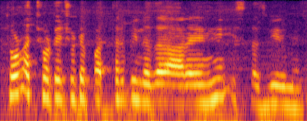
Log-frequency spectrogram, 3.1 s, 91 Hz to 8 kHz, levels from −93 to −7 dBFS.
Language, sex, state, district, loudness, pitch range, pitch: Hindi, male, Chhattisgarh, Raipur, -17 LUFS, 175-215 Hz, 195 Hz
